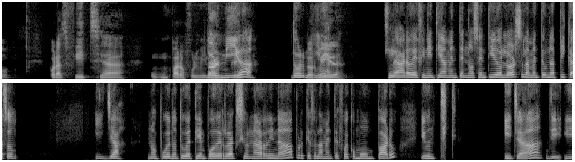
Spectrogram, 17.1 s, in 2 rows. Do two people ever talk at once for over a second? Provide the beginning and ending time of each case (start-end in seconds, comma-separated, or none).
none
